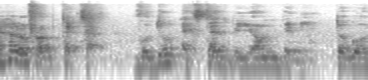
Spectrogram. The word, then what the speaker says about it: vodu: So we say vu.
